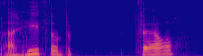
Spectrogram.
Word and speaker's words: Ahithophel: A-H-I-T-H-O-P-H-E-L. – Where is this? – Ahithophel.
